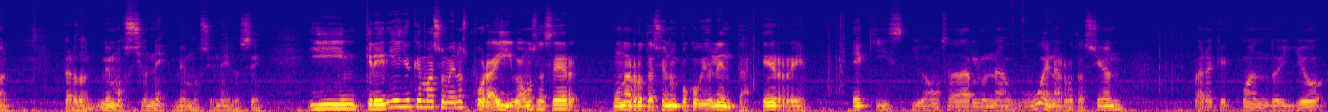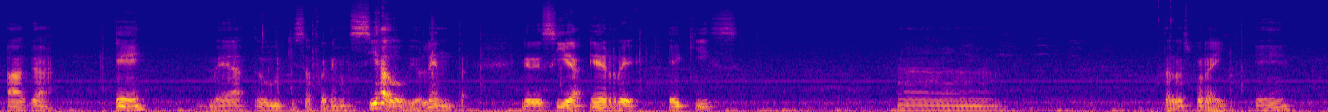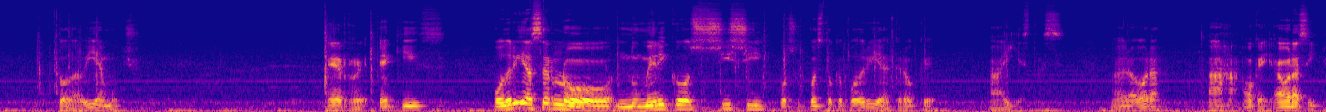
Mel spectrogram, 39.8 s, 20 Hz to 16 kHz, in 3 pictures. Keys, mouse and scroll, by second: 7.4 r, 8.3 x, 10.1 click, 11.6 e, 14.3 e, 16.0 Escape, 17.0 ctrl+z, 18.9 r, 19.7 x, 24.9 click, 25.6 e, 26.9 Escape, 27.4 ctrl+z, 29.8 r, 30.3 x, 31.9 click, 32.9 e, 33.6 Escape, 34.1 ctrl+z, 37.8 e, 38.6 Escape.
